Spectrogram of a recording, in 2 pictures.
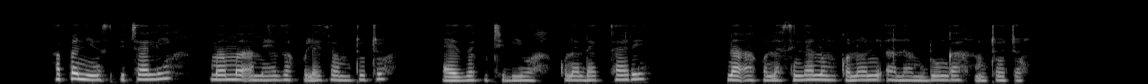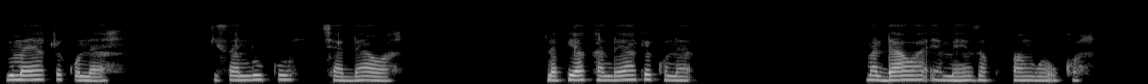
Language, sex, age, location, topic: Swahili, female, 18-24, Kisii, health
